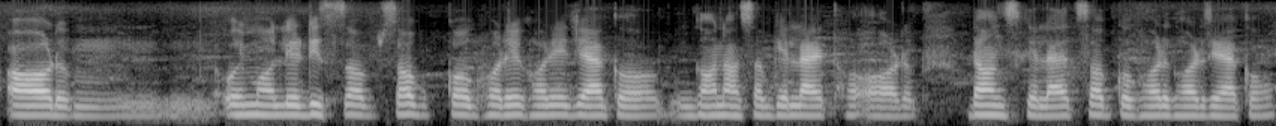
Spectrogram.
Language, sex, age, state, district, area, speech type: Maithili, female, 18-30, Bihar, Darbhanga, rural, spontaneous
